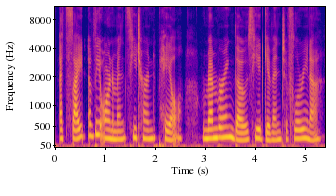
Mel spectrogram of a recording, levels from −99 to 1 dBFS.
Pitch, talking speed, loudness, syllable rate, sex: 205 Hz, 165 wpm, -16 LUFS, 5.2 syllables/s, female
